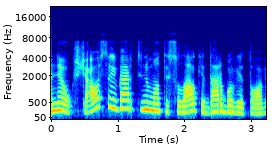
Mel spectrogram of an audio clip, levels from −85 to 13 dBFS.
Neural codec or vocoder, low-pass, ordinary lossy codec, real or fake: none; 7.2 kHz; Opus, 32 kbps; real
